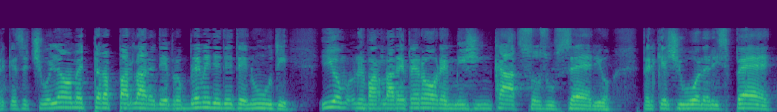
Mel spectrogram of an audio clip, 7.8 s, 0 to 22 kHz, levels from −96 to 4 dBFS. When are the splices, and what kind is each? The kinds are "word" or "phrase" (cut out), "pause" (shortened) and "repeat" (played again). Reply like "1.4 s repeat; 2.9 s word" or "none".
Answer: 3.7 s word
